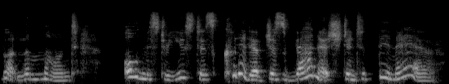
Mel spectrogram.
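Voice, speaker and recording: High breathy 1940s radio heroine, voice jumps all over. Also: female voice, sing-song, normal speed, a little mellow, full character voice. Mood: worried. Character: brave young woman sidekick, the hero's companion. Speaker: radio drama actor. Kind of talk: old-time radio drama reading. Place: home, over a video call.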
